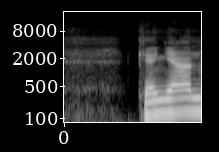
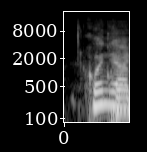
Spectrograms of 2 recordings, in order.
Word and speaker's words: Quinyon: Kenyon Mitchell. How about that? Is that how you say? Is that how you pronounce the first name? Quinyon Mitchell. Sorry about that, Quinyon.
